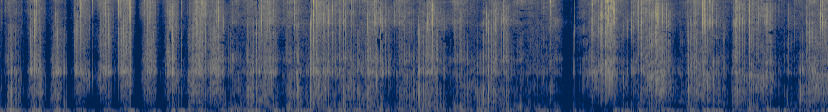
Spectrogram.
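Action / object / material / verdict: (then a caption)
scrape / segmented milk chocolate bar / chocolate / none. Fingernails rapidly scratch and tap across the squares of a segmented solid milk chocolate bar resting on a towel. The result is a dense, continuous stream of dry crunchy scrapes and quick, short taps, heavy in the low end with little high brightness. The activity briefly drops out near the middle before resuming.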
